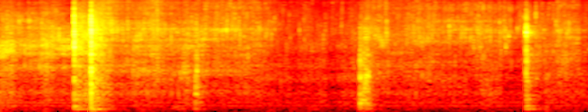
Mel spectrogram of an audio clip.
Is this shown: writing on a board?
no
